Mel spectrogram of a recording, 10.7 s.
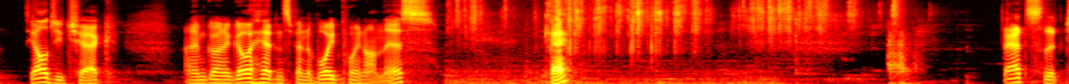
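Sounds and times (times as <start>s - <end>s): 
speech: 0.3s - 1.2s, 1.8s - 4.6s, 5.4s - 5.9s, 10.0s - 10.6s
dice rattling and clattering across a surface: 4.5s - 9.4s.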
